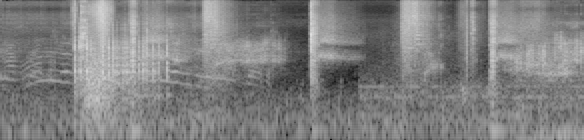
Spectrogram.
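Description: Weapon blows thud against a creature.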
